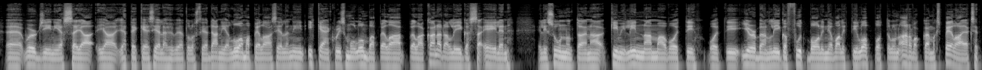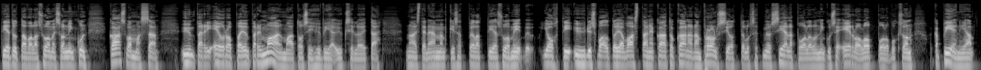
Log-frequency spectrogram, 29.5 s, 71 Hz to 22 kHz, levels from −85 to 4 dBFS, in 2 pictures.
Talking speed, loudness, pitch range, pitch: 155 wpm, -20 LUFS, 95-110 Hz, 100 Hz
